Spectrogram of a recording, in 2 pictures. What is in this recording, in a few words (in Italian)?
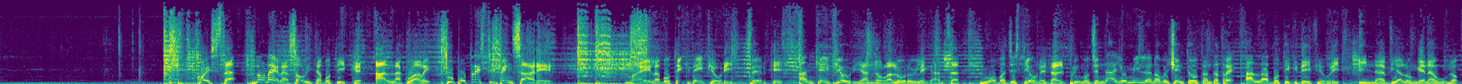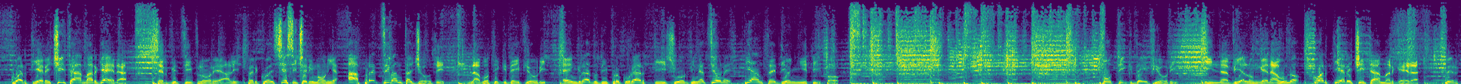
pubblicita, FM; rmi boutique fiori; La pubblicità nelle radio mestrine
